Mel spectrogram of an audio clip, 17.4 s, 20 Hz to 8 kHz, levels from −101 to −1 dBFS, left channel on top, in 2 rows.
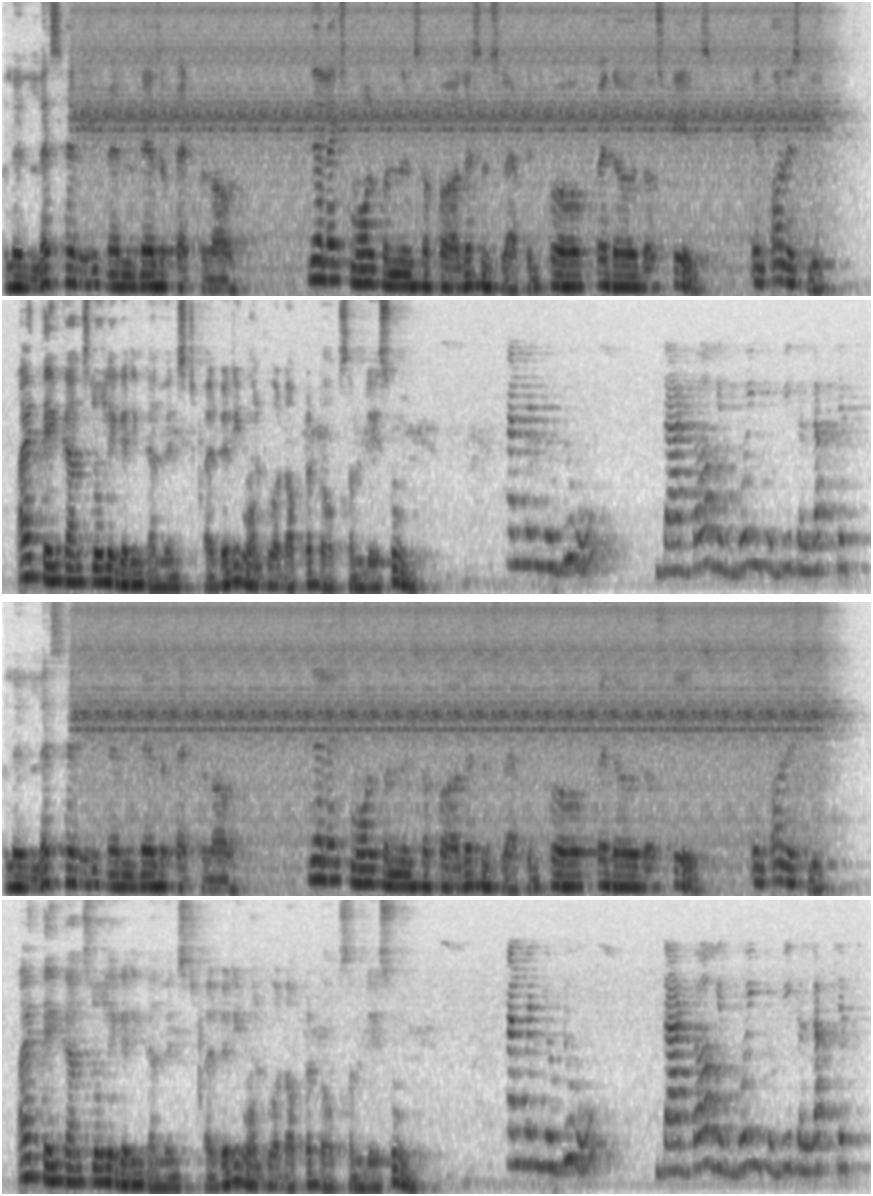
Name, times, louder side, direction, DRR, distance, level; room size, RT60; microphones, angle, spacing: voice 1, 0.0-2.4 3.1-7.1 7.5-8.3 8.8-12.9, left 2 dB, 45° left, 1.0 m, -23 dB
sound 1, 0.7-8.2, right 1 dB, 5° left, 5.5 m, -32 dB
voice 2, 13.7-14.8 15.2-17.3, right 3 dB, 35° right, 2.1 m, -32 dB
30.0 x 28.0 x 4.8 m
head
